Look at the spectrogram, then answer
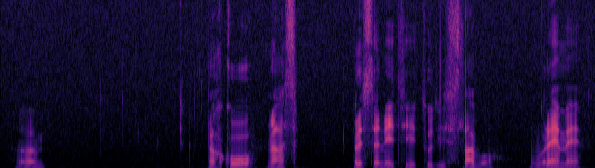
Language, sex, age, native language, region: Slovenian, male, 18-29, Slovenian, Central Slovenia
